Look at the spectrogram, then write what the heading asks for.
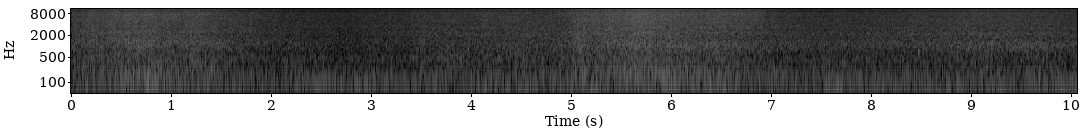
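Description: Steady rushing of wind and river water on the microphone, swelling about a second in and again around five to seven seconds.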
